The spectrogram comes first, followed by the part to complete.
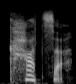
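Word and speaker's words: Katze: Cat is katza. Say it. Katza sounds like catsa.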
